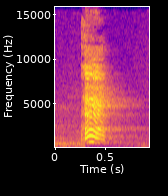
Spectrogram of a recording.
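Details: Third-grade boy who swallowed a whistle while playing; a single brief, high squeaky whistle rising and falling from the whistle lodged in his throat/airway, later removed surgically at a government hospital: airway foreign body whistling.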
